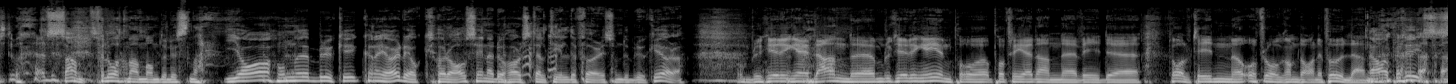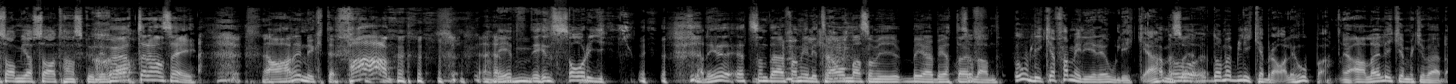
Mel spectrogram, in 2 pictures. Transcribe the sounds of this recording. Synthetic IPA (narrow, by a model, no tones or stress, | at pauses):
sant̪fœɭoːt̪mamːaɔmd̪ɵlʏsnaɾjɑːhʊnbɾʉ̟ːkaɾjɵkʰɵnːajœːɾad̪ɛɔkhœːɾaːvsɛjnæɖɵɦaɾst̪ɛlt̪ʰːɪld̪ɛfœɖɛjsɔmd̪ɵbɾʉ̟ːkaɾjœːɾahʊnbɾʉ̟ːkajəɾɪŋːaɪbland̪hʊnbɾʉ̟ːkajɾɪŋːaɪnːpʰɔpʰɔfɾeːd̪anviːd̪t̪ʰɔlvt̪ʰiːd̪nɔfɾoːɡaɔmd̪ɑːnæɾfɵlːɛnjɑːpʰɾɛsiːsːɔmjɑːɡsɑːat̪hanskɵlɧːəɧøːt̪əɾhansɛj | ɑːhanæɾɳʏkt̪əɾfaːn | d̪ɛd̪ɛɛnsɔɾj | jd̪ɛːɛt̪sɔnt̪æːɾfamɪljət̪ʰɾaʊmasɔmvɪbeːaɾbeːt̪aɾɪbland̪uːliːkafamɪljəɾɛɾuːliːkʰa̰mɛnɔsɔd̪ɔmæliːkabɾɑ̰ːa̰lːɪhuːpːa̰jɑːalːaɛɭiːkamʏkːəvæːɖa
